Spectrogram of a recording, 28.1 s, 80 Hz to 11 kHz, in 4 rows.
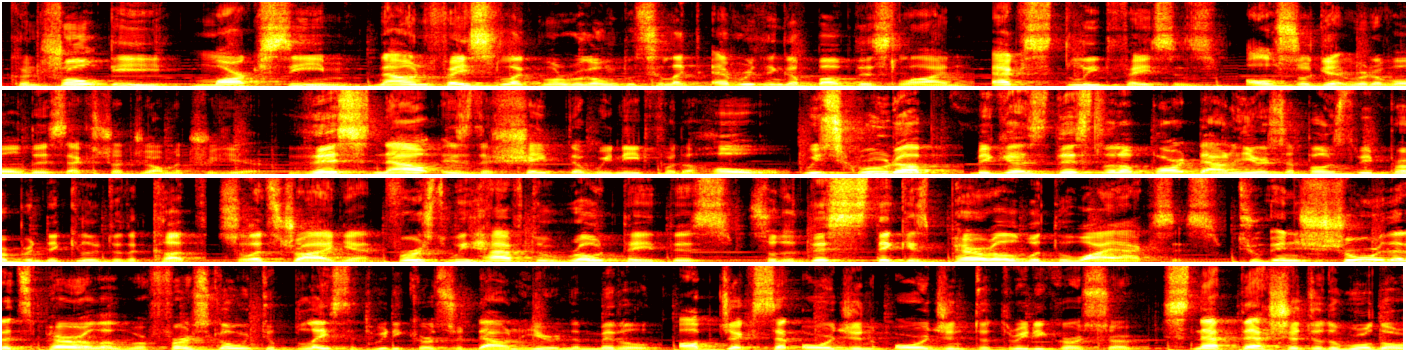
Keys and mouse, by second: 1.5 middle click, 1.7 a, 4.1 click, 4.5 click, 6.1 Tab, 6.1 click, 6.1-8.3 typing, 6.5 Tab, 8.3 Tab, 8.5 click, 9.0 middle click, 9.2 shift+click, 9.6 click, 10.3 middle click, 10.5 middle click, 10.9 ctrl+z, 11.1 click, 11.5 click, 11.8 KP_7, 11.8 z, 15.4 ctrl+z, 15.9 shift+s, 16.1 r, 19.6 shift+middle click, 20.6 Tab, 21.3 click, 21.5 middle click, 22.3 shift+s, 24.1 click, 24.3 Tab, 24.4-26.2 drag, 26.6 middle click, 26.7 shift+s, 27.4 shift+s, 27.9 shift+drag.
